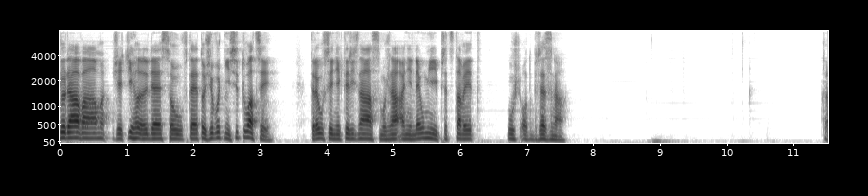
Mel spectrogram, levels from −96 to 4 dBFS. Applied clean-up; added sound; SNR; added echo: neural mask model DeepFilterNet 3.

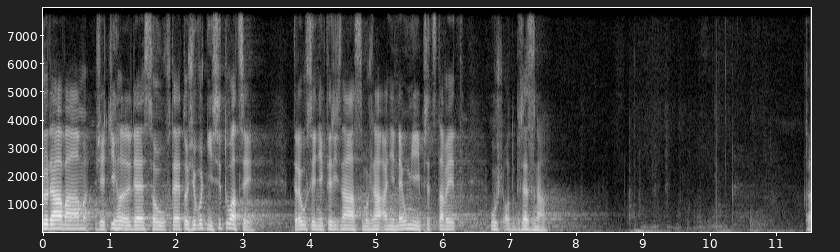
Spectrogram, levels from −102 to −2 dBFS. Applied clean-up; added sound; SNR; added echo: none; none; none; none.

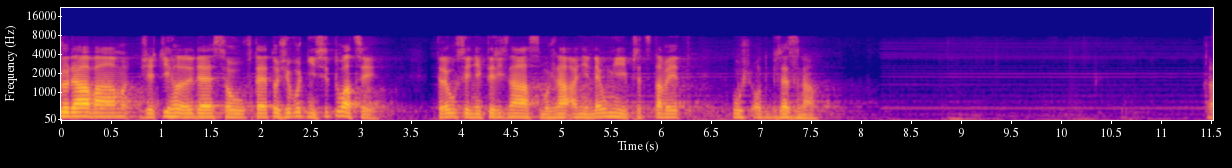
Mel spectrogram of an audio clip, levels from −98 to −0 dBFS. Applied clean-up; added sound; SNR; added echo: neural separator model SepFormer DNS4.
